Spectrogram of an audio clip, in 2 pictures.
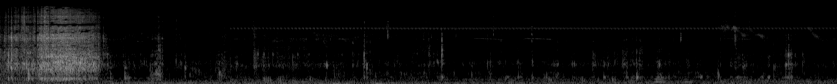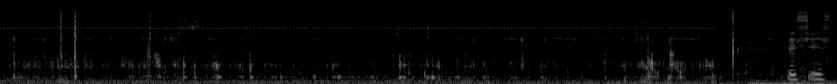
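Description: Goats munch and crunch feed.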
